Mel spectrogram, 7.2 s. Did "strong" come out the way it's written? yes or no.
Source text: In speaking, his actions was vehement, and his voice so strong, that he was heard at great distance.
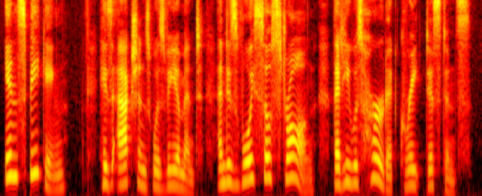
yes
